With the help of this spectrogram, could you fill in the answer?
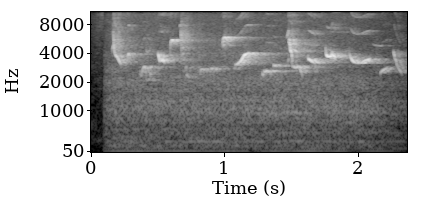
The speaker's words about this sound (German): Als nächstes wollten sie hören, was die Vögel sich zu erzählen hatten. Zwei Amseln saßen auf einem Ast und zwitscherten.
